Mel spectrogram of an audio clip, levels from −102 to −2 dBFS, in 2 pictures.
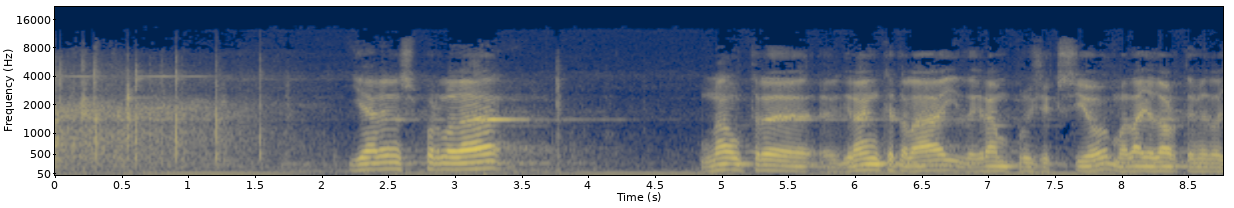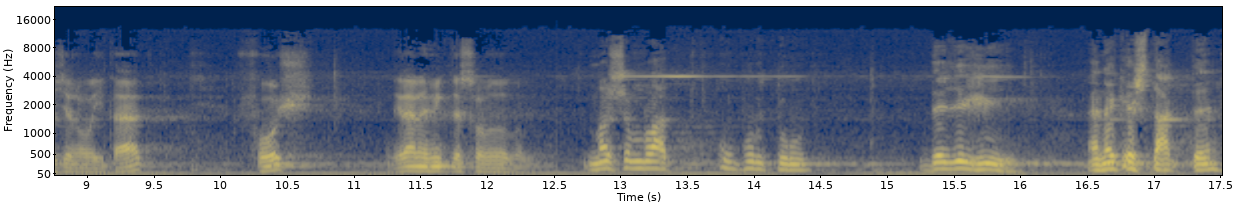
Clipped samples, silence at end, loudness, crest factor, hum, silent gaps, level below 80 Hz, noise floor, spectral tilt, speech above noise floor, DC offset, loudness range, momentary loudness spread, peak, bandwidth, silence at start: under 0.1%; 0 s; -27 LUFS; 18 dB; none; none; -48 dBFS; -48 dBFS; -5.5 dB/octave; 22 dB; under 0.1%; 4 LU; 20 LU; -8 dBFS; 12.5 kHz; 0 s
